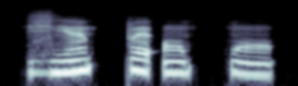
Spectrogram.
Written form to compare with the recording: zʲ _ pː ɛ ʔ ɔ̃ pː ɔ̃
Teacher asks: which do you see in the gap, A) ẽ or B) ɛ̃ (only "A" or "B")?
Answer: B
